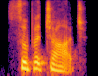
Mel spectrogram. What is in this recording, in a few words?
"Supercharge", Indian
